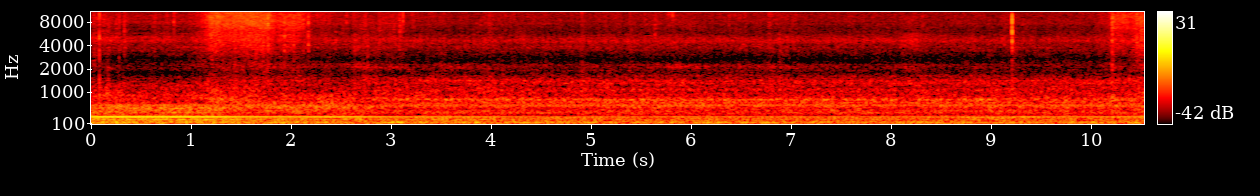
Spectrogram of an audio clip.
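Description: Interior running noise of an LNER Azuma Class 801 electric train in motion: a steady low rumble with a steady hum that fades about two seconds in. A brief hiss comes at about the same time.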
